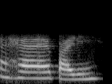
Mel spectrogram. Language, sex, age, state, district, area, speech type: Bengali, female, 18-30, West Bengal, Birbhum, urban, conversation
